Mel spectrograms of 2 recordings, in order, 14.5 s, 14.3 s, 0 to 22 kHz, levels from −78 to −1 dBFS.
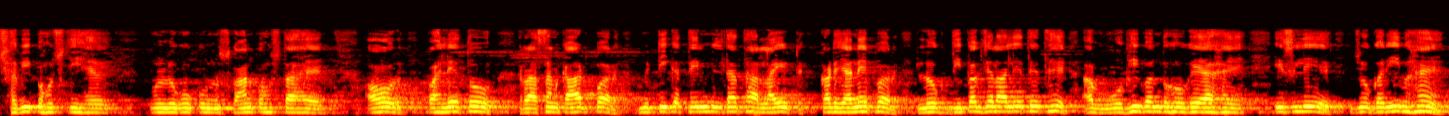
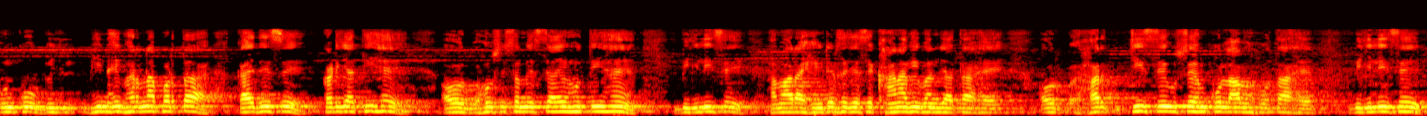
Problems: constant background noise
